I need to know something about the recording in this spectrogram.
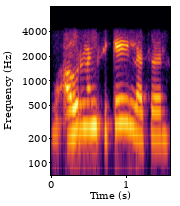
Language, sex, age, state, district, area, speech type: Kannada, female, 30-45, Karnataka, Shimoga, rural, conversation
